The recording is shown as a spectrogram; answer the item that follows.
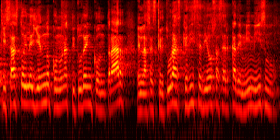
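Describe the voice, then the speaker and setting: A male pastor preaching a sermon, firing rhetorical questions with emphatic swells and hushed drops. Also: high voice. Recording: roomy hall with long reverb.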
